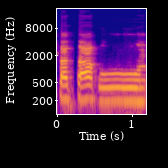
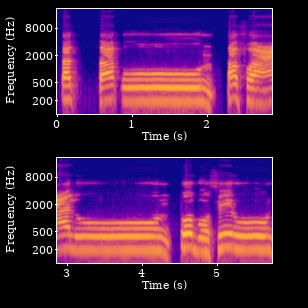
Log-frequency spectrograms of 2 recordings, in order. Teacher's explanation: جہاں پڑھیں گے تا بالکل باریک ہوگی اور سامنے آواز آ گی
